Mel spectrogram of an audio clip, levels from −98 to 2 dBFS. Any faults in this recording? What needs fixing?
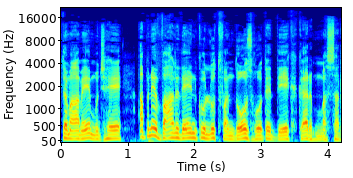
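Nothing to fix; no faults found in this speech recording.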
